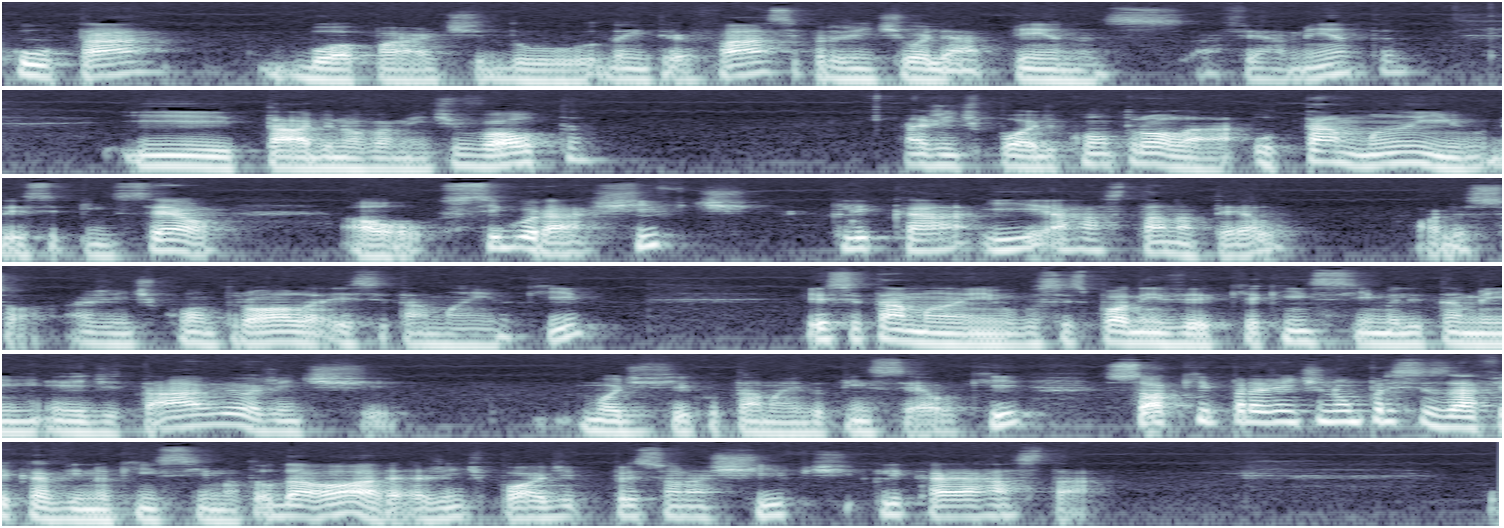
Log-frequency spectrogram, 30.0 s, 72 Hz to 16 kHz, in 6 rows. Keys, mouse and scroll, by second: 5.1 Tab, 12.8-18.9 shift+drag, 19.7-22.1 drag, 22.9-24.1 shift+drag, 26.4-29.2 shift+drag.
